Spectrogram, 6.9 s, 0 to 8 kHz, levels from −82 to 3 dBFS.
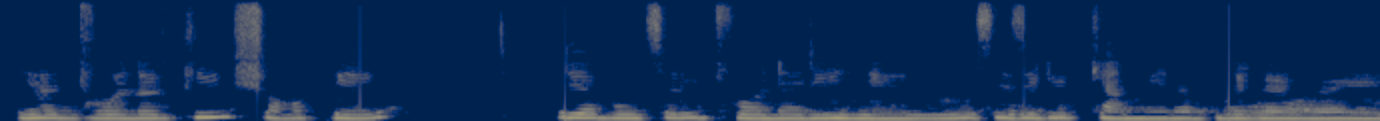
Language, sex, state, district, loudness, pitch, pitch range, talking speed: Hindi, female, Maharashtra, Nagpur, -35 LUFS, 240 Hz, 230-255 Hz, 150 wpm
